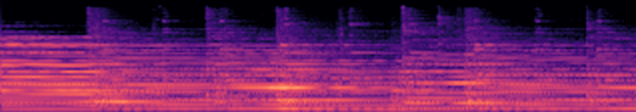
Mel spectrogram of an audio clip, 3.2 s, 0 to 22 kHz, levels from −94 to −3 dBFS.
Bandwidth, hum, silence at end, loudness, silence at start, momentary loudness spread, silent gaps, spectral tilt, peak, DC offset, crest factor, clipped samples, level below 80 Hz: 17 kHz; none; 0 s; -32 LUFS; 0 s; 9 LU; none; -5 dB/octave; -14 dBFS; under 0.1%; 18 dB; under 0.1%; -70 dBFS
